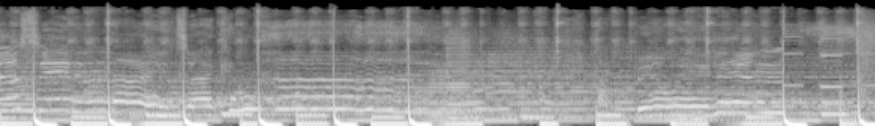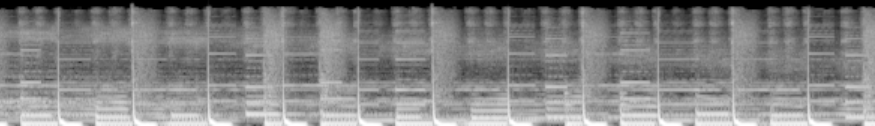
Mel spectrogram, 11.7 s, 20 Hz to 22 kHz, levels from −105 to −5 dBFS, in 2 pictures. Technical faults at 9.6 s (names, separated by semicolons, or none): none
